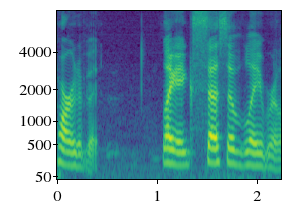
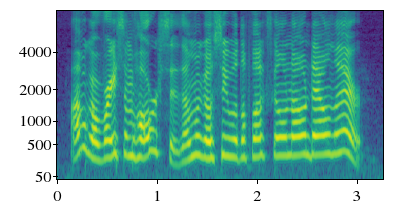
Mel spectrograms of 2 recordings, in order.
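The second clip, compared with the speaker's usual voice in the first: exaggerated Southern twang, much higher; 8 semitones higher, 7 dB louder than usual. Riffing on hearing the twang creep into one's voice, exaggerated southern twang. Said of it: "that Southern twang got a real bit of comedy".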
